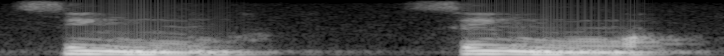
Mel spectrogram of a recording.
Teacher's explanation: Sing, sing, vibración de cuerdas vocales. El bloqueo de la cavidad oral se da entre el velo y la parte posterior de la lengua y el aire sale por la nariz. · Más o menos ya sabemos cómo se va a articular, son fonemas ya un poco complicados. La parte posterior de la lengua se va a ir hacia la zona del velo. A partir de ahí es donde se va a cerrar el conducto hacia la boca, es decir, lo vamos a cerrar ahí y va a pasar el aire hacia las cavidades nasales y vamos a hacer vibrar las cuerdas vocales. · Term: velar nasal sonora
